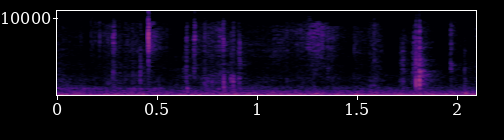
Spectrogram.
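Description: Faint rustle and a few light clicks of clear plastic photocard binder sleeves being handled, with a sleeve page turned near the end.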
